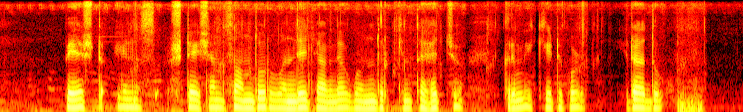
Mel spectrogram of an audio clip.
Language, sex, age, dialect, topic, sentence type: Kannada, male, 18-24, Northeastern, agriculture, statement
